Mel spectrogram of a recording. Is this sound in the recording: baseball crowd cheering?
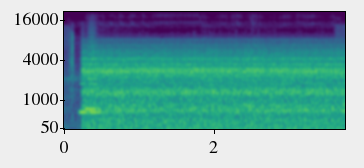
no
